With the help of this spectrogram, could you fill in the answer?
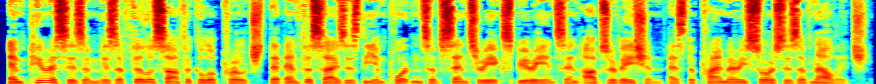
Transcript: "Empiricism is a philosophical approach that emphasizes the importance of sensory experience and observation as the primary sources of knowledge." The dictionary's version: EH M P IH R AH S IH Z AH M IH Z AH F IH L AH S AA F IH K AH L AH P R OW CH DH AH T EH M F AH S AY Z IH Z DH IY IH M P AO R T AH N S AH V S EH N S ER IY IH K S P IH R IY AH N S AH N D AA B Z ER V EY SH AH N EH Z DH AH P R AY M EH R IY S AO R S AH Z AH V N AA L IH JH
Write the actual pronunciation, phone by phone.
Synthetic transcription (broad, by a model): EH M P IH R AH S IH Z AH M IH Z AH F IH L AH S AA F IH K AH L AH P R OW CH DH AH T EH M F AH S AY Z IH Z DH IY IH M P AO R T N S AH V S EH N S ER IY IH K S P IH R IY AH N S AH N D AA B Z ER V EY SH AH N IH Z DH AH P R AY M EH R IY S AO R S AH Z AH V N AA L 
